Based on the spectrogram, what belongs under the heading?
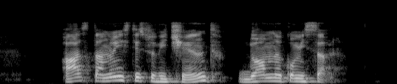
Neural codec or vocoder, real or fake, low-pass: codec, 16 kHz, 4 kbps, FunCodec, trained on Chinese and English, 50 frames a second; fake; 7.2 kHz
